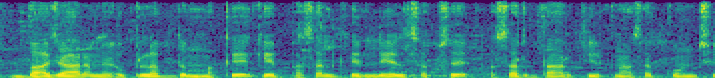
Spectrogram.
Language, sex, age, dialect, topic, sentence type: Maithili, male, 18-24, Eastern / Thethi, agriculture, question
